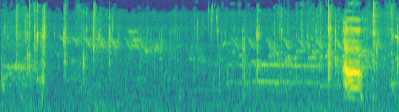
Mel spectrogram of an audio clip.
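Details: Crow calling while crows squabble over food: one short, hoarse caw bursts out near the end over quiet background, preceded by faint high chirps and a thin steady whistling tone.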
